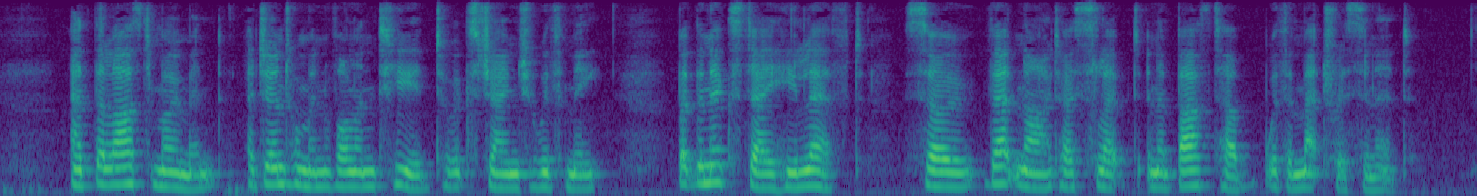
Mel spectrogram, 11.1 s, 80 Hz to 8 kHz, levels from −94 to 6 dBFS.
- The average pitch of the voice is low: No, medium, 180 Hz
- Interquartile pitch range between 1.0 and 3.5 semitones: Yes, narrow, 2.4 semitones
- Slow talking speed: No, average, 160 wpm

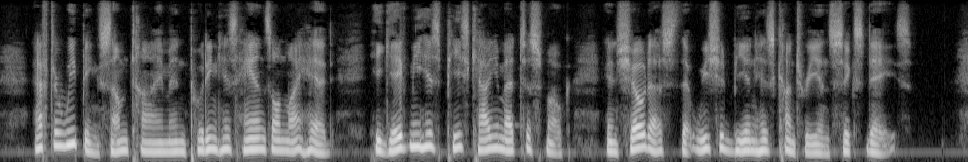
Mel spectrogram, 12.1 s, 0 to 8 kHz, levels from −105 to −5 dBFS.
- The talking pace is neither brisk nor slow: Yes, average, 160 wpm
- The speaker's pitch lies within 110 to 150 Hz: Yes, medium, 140 Hz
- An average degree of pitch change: Yes, average, 4.4 semitones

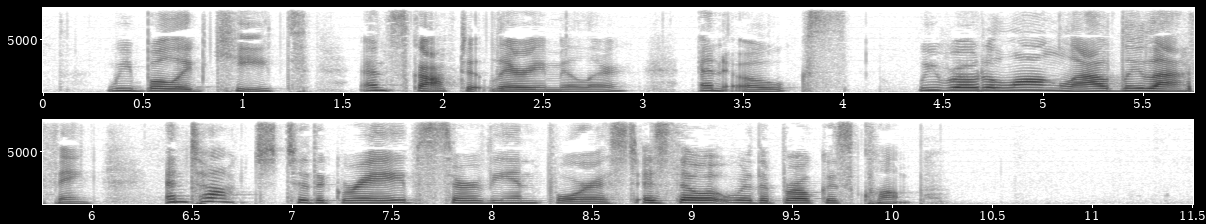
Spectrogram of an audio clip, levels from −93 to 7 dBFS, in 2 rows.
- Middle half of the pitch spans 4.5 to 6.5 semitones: No, average, 3.3 semitones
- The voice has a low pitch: No, high, 210 Hz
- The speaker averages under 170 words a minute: Yes, average, 150 wpm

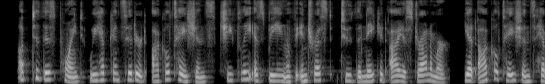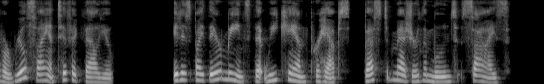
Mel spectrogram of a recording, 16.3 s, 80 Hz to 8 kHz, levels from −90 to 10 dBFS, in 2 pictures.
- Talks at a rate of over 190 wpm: No, average, 145 wpm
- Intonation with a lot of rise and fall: No, average, 4.6 semitones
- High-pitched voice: Yes, high, 200 Hz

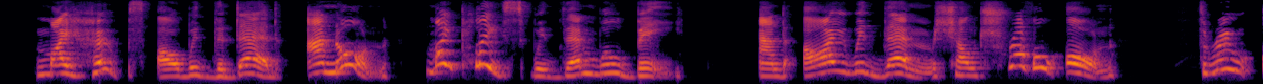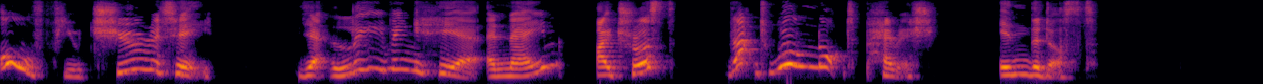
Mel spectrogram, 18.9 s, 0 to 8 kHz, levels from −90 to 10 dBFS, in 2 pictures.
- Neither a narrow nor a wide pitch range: No, wide, 8.4 semitones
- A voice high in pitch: Yes, very high, 275 Hz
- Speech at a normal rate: No, slow, 115 wpm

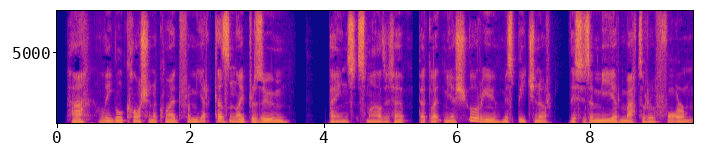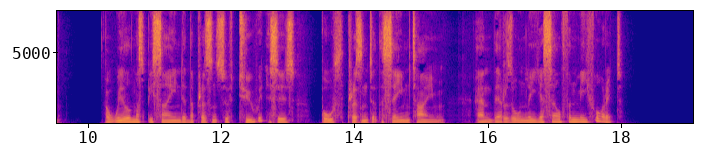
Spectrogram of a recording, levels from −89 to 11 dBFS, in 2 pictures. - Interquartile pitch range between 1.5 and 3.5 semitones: No, wide, 5.6 semitones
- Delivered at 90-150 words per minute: No, average, 165 wpm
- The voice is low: Yes, low, 115 Hz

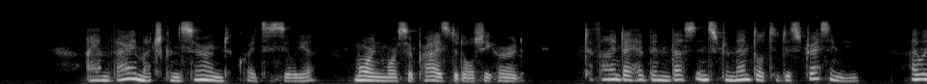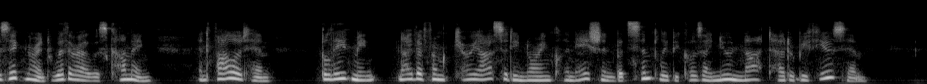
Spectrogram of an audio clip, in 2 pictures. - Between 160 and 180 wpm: Yes, average, 170 wpm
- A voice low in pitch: No, high, 200 Hz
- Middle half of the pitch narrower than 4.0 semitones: No, average, 4.3 semitones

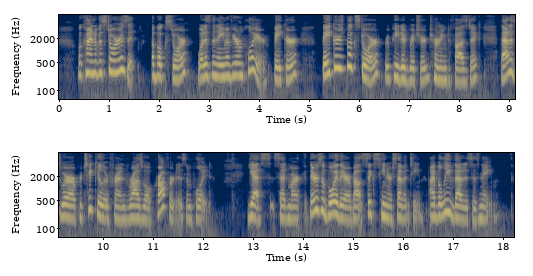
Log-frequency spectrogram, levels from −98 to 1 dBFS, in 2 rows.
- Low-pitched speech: No, high, 205 Hz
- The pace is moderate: Yes, average, 170 wpm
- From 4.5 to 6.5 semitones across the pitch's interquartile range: Yes, average, 5.0 semitones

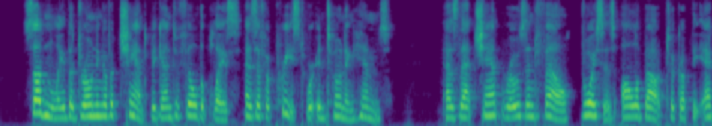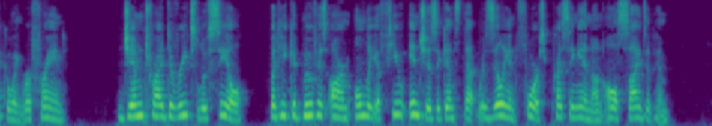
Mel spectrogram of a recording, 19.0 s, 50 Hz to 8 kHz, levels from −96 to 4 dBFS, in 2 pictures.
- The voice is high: Yes, high, 205 Hz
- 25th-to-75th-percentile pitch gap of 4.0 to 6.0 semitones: No, average, 3.1 semitones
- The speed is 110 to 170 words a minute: No, average, 185 wpm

